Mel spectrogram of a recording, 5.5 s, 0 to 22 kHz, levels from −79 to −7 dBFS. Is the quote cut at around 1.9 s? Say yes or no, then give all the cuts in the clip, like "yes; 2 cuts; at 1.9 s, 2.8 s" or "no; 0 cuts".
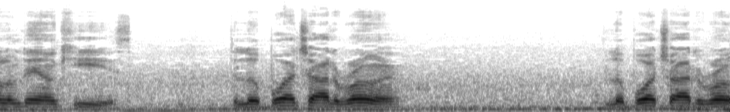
no; 0 cuts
